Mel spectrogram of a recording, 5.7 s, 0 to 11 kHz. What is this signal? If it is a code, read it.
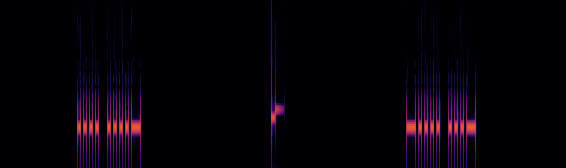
Morse code, heard as a keyed tone, about 39 wpm, 700 Hz. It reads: H 4 6 V
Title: Two Challenging Letter-Number Combinations 40wpm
